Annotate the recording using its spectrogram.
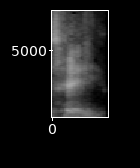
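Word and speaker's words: tae: day or sorry tea is by the way tay so there's a new word you drink tea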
